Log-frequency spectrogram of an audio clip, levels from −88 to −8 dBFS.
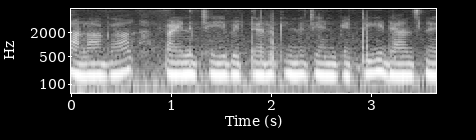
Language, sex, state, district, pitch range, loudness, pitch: Telugu, female, Andhra Pradesh, Manyam, 170-180 Hz, -13 LUFS, 175 Hz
